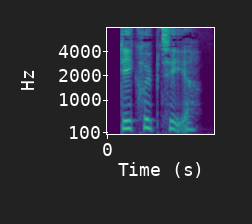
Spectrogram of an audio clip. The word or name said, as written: dekryptere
